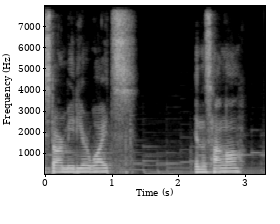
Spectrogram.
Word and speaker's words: Sangeo: Sangeo. Like, what's an easy way to like teach how to pronounce it? So like Sang So think like taco, like the way you say the A in taco, ta.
